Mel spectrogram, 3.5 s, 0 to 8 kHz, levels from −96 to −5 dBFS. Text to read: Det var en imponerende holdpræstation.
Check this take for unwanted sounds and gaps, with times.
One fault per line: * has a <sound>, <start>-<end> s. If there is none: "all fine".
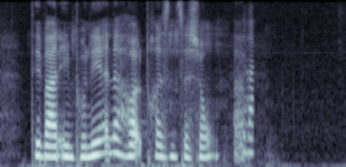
* has a laugh, 2.3-2.5 s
